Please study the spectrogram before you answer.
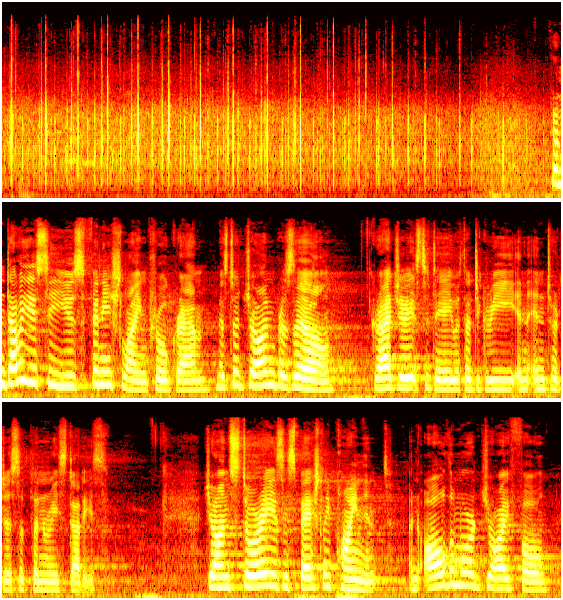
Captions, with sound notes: student we are proud to call alumnus of Western Carolina University. Congratulations, Seth. >>: [Applause.] >>: From WCU finish line program Mr. John Brazil graduates today with a degree in interdisciplinary studies.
